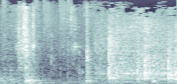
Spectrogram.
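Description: Soft handling knocks as a hotel-room key card is pulled from its wall power slot. About a second and a half in, background music begins.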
